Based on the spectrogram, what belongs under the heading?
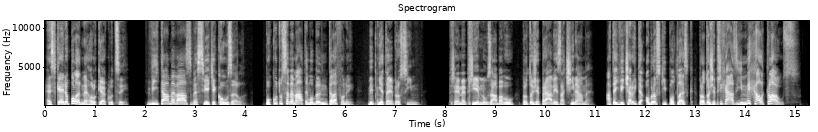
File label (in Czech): show VO, muzsky hlas; kouzelnicka show; dabing; krasny muzsky hlas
